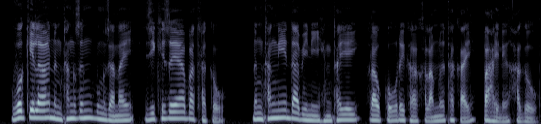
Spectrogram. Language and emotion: Bodo, neutral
